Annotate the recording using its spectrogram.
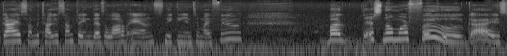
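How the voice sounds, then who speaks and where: A woman with a non-native accent speaks at a high pitch, with noticeable background noise and audible room echo. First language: not English. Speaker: book vlogger. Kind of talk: casual vlog monologue. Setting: outdoors by a lake.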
